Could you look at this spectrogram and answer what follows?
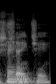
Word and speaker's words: Shang-Chi: Shang-Chi, yeah.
